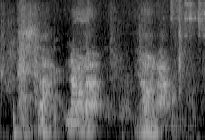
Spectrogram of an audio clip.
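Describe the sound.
A dog making faint whimpering whines and soft yips, a few uneven high-pitched vocal bursts that rise and fade at low volume.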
